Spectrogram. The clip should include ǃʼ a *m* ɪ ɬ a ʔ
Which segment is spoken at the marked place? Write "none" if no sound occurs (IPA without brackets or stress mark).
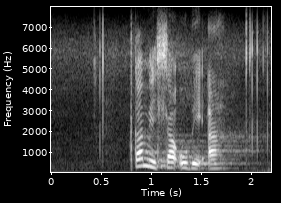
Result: m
